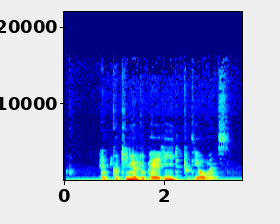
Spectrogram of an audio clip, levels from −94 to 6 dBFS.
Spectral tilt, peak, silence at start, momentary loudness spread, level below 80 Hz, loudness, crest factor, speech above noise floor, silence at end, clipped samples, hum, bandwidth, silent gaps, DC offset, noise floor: -9.5 dB/octave; -2 dBFS; 0.75 s; 19 LU; -40 dBFS; -17 LUFS; 16 dB; 31 dB; 0.5 s; under 0.1%; none; 6 kHz; none; under 0.1%; -47 dBFS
